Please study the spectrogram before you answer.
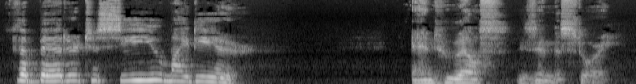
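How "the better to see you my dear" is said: put-on elderly grandmother voice, pitched up. Showing listeners how Grandma in the story talks: old grandma voice. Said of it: "she probably sounds old".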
